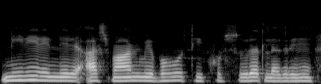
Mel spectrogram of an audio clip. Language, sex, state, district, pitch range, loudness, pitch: Hindi, female, Jharkhand, Ranchi, 160-175 Hz, -18 LUFS, 170 Hz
